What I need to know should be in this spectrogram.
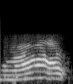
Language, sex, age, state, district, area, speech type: Sindhi, female, 30-45, Madhya Pradesh, Katni, rural, conversation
